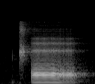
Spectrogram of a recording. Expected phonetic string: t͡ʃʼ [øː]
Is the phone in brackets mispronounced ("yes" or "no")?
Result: yes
